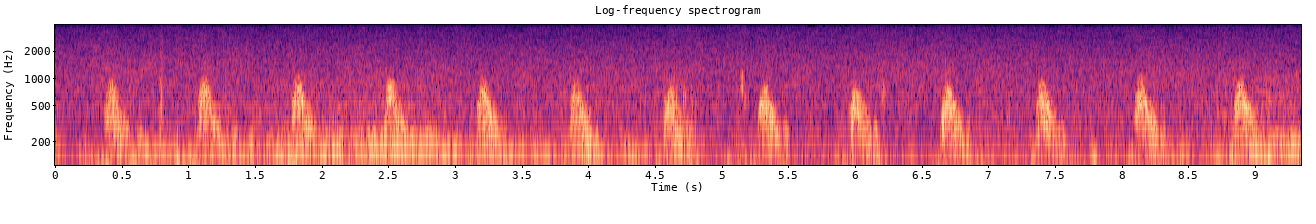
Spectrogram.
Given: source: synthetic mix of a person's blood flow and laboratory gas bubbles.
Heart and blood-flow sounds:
Doppler ultrasound of blood flow; subclavian vein
4.61-4.84 s: bubbles
5.12-5.21 s: bubbles
From the record:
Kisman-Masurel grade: 113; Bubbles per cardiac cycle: 1 to 2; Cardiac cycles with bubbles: 1 to 10%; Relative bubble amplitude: loud (0.450 to 0.775); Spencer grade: 1 (occasional bubble signal discernible with the cardiac motion signal, with majority of cardiac periods free of bubbles); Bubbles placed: anywhere in the cardiac cycle

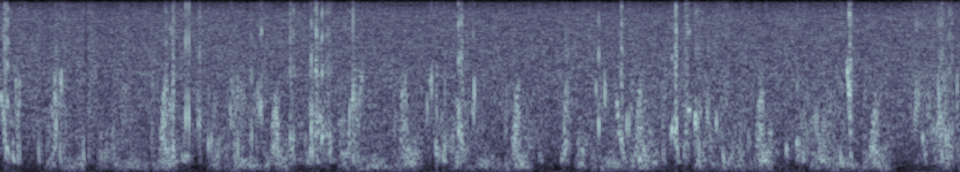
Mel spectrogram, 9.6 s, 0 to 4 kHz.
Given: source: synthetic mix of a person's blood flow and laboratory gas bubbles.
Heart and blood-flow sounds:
Doppler ultrasound of blood flow; precordium
0.00-0.24 s: bubbles
0.35-0.45 s: bubbles
0.49-0.69 s: bubbles
0.79-0.93 s: bubbles
1.60-2.15 s: bubbles
2.28-2.63 s: bubbles
2.87-3.67 s: bubbles
4.24-4.78 s: bubbles
5.37-5.45 s: bubbles
5.57-5.71 s: bubbles
5.92-6.33 s: bubbles
6.59-7.46 s: bubbles
7.83-7.90 s: bubbles
7.93-8.59 s: bubbles
9.12-9.60 s: bubbles
From the record:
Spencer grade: 3 (all of the cardiac periods contain showers or single bubble signals, but not dominating or overriding the cardiac motion signals); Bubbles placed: only in the low amplitude regions of the cardiac cycle

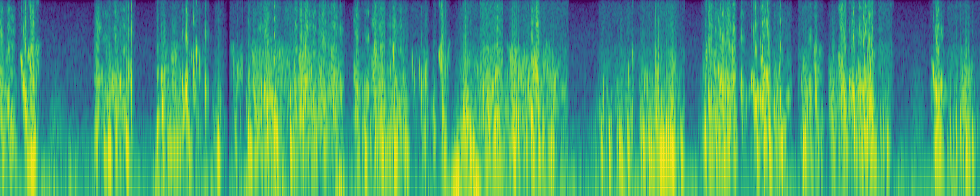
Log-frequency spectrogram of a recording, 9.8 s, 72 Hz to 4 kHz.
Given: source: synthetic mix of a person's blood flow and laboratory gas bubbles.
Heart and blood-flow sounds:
Doppler ultrasound of blood flow; subclavian vein
0.00-0.43 s: bubbles
0.93-1.35 s: bubbles
1.55-2.09 s: bubbles
2.13-2.25 s: bubbles
2.30-3.45 s: bubbles
3.52-4.29 s: bubbles
4.32-4.52 s: bubbles
4.58-5.69 s: bubbles
5.98-6.85 s: bubbles
7.02-7.93 s: bubbles
7.98-8.94 s: bubbles
9.29-9.81 s: bubbles
From the record:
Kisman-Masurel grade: 444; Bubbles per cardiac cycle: continuous sound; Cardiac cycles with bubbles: 100%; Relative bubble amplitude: maximal (0.775 to 0.999); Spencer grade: 4 (maximum detectable bubble signal sounding continuously throughout systole and diastole of every cardiac period, and overriding the amplitude of the normal cardiac signals); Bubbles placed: anywhere in the cardiac cycle

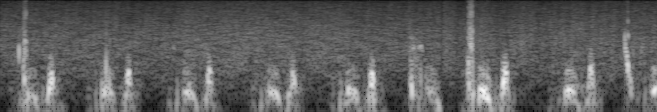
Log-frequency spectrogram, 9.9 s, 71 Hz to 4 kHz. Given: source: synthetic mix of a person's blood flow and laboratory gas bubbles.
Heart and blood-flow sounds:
Doppler ultrasound of blood flow; precordium
0.24-0.41 s: bubbles
1.49-1.67 s: bubbles
6.12-6.34 s: bubbles
6.97-7.13 s: bubbles
9.33-9.50 s: bubbles
From the record:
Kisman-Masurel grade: 123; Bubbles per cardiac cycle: 1 to 2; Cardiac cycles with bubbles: 10 to 50%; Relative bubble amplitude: loud (0.450 to 0.775); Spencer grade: 2 (many but less than half of the cardiac periods contain bubble signals, singularly or in groups); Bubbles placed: only in the low amplitude regions of the cardiac cycle

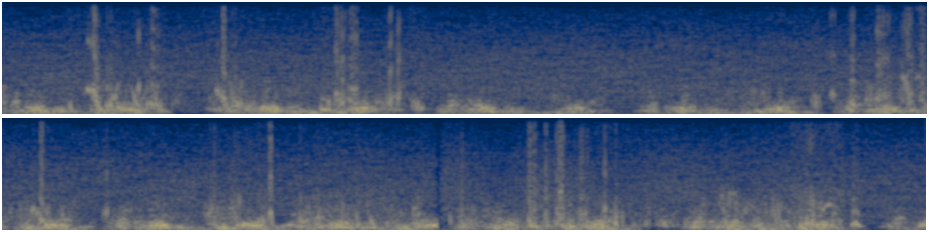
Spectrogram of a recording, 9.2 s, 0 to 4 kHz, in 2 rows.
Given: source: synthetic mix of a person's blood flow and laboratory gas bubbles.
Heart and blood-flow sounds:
Doppler ultrasound of blood flow; precordium
0.30-0.90 s: bubbles
1.00-1.29 s: bubbles
1.56-1.80 s: bubbles
1.87-2.13 s: bubbles
4.04-4.11 s: bubbles
4.13-4.19 s: bubbles
4.22-4.97 s: bubbles
5.12-5.18 s: bubbles
5.62-6.02 s: bubbles
6.09-6.62 s: bubbles
6.84-7.16 s: bubbles
7.19-8.02 s: bubbles
8.18-8.96 s: bubbles
From the record:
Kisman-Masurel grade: 332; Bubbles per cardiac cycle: rolling drumbeat, 9 or more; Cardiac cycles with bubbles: 50 to 99%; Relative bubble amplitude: moderate (0.250 to 0.450); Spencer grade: 3 (all of the cardiac periods contain showers or single bubble signals, but not dominating or overriding the cardiac motion signals); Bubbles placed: only in the low amplitude regions of the cardiac cycle

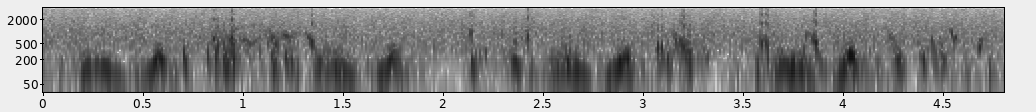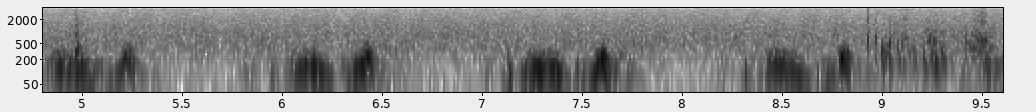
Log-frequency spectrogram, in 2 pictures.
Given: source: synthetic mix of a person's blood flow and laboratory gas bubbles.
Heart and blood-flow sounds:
Doppler ultrasound of blood flow; precordium
0.68-0.76 s: bubbles
0.79-1.43 s: bubbles
2.10-2.46 s: bubbles
2.57-2.74 s: bubbles
3.03-3.34 s: bubbles
3.55-3.67 s: bubbles
3.78-3.94 s: bubbles
4.22-4.33 s: bubbles
4.36-4.61 s: bubbles
4.65-4.74 s: bubbles
4.86-5.11 s: bubbles
8.91-9.61 s: bubbles
From the record:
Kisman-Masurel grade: 332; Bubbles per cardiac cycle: rolling drumbeat, 9 or more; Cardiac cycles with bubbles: 50 to 99%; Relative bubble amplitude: moderate (0.250 to 0.450); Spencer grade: 3 (all of the cardiac periods contain showers or single bubble signals, but not dominating or overriding the cardiac motion signals); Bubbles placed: only in the low amplitude regions of the cardiac cycle

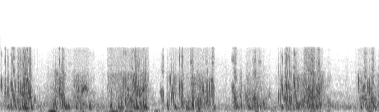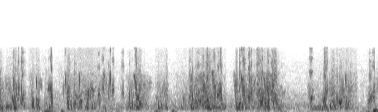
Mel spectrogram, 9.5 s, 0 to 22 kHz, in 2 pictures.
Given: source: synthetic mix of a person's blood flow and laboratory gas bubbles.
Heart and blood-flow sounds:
Doppler ultrasound of blood flow; subclavian vein
0.00-0.46 s: bubbles
0.61-1.18 s: bubbles
1.33-1.88 s: bubbles
1.98-2.71 s: bubbles
2.88-3.39 s: bubbles
3.44-4.14 s: bubbles
4.44-5.39 s: bubbles
5.50-6.18 s: bubbles
6.24-6.64 s: bubbles
6.67-6.86 s: bubbles
6.91-7.58 s: bubbles
7.62-8.31 s: bubbles
8.57-9.41 s: bubbles
9.45-9.48 s: bubbles
From the record:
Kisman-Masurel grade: 444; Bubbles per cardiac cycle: continuous sound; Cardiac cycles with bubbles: 100%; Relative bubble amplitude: maximal (0.775 to 0.999); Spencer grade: 4 (maximum detectable bubble signal sounding continuously throughout systole and diastole of every cardiac period, and overriding the amplitude of the normal cardiac signals); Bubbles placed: anywhere in the cardiac cycle

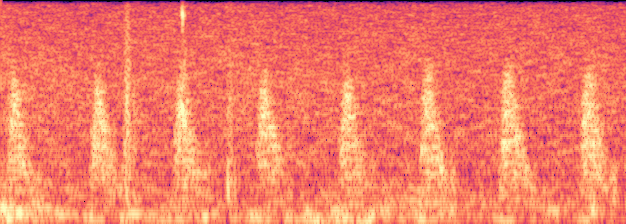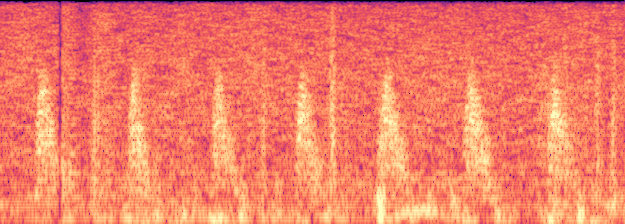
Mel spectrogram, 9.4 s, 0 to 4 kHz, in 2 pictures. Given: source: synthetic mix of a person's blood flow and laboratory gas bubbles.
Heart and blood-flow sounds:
Doppler ultrasound of blood flow; subclavian vein
1.34-1.41 s: bubbles
1.68-1.82 s: bubbles
From the record:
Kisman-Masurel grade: 111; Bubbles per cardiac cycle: 1 to 2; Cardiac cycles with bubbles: 1 to 10%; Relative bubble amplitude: barely perceptible (0.100 to 0.250); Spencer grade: 1 (occasional bubble signal discernible with the cardiac motion signal, with majority of cardiac periods free of bubbles); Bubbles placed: anywhere in the cardiac cycle

